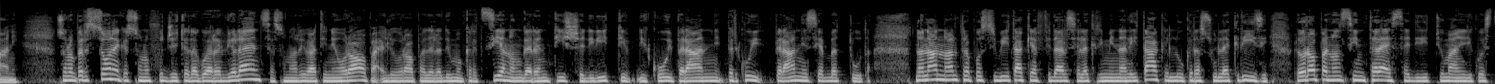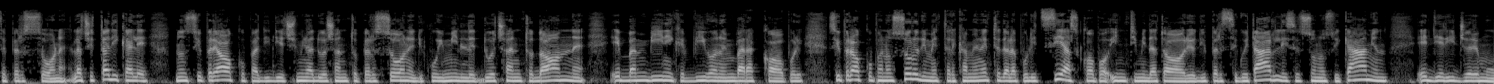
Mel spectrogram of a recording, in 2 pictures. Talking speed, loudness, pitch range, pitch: 190 wpm, -21 LUFS, 155-180 Hz, 165 Hz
